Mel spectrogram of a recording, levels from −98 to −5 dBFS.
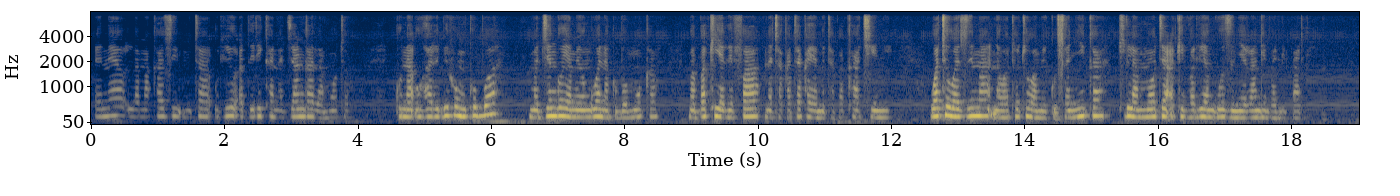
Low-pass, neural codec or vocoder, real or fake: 7.2 kHz; none; real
